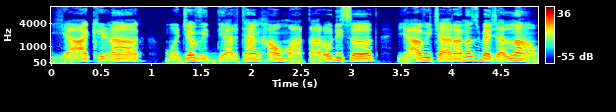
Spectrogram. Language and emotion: Goan Konkani, disgusted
